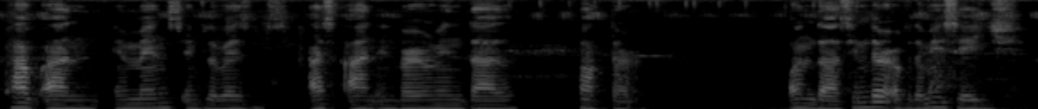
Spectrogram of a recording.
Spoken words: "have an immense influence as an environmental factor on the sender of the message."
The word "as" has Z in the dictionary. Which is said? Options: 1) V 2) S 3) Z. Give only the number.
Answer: 2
